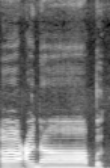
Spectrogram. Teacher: یہاں پر وقف ہو رہا ہے تو خلخلے کی صفات واضح ہوگی یعنی کہ آواز پلٹ کر سنائی دے گی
